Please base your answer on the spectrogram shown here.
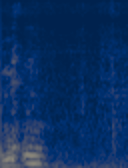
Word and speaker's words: Mitten: uh Ian Edgington and the artist is Christopher mitten that's how you pronounce that um this story I've been collecting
